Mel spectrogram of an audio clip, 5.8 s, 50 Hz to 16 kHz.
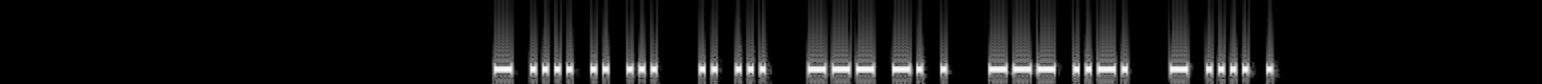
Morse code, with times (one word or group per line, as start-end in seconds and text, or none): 1.9-2.5 THIS
2.6-2.9 IS
3.0-3.5 ONE
3.7-4.2 OF
4.4-4.8 THE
